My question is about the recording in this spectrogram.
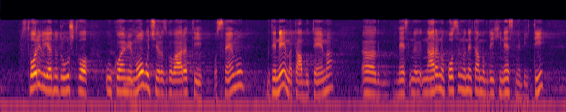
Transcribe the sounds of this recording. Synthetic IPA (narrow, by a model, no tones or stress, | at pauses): st̪ʋo̞ɾilijed̪no̞d̪ɾuːʃt̪ʋo̞ | uko̞je̞mje̞mo̞ɡut͡ɕe̞ɾazɡo̞ʋaːɾat̪i | osʋemu | ɡd̪e̞ne̞ːmat̪abut̪eːma | nesnaːɾaʋno̞po̞ːse̞bnonet̪amo̞ɡd̪ejixinesmebit̪i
